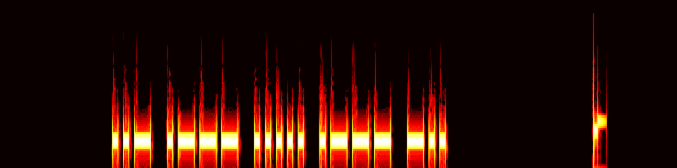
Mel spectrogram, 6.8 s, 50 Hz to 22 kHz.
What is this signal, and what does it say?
Morse code, heard as a keyed tone, about 22 wpm, 700 Hz. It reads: UJ5JD
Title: Code Groups - 5 Letter:Numbers - 22wpm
